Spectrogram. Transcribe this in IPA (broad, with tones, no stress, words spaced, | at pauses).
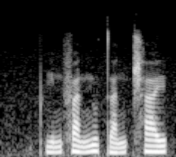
pʰi˧˥nfä˥˧ n̪u˥˩t̪a˧˥nʈ͡ʂʰa˥ɪ̯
